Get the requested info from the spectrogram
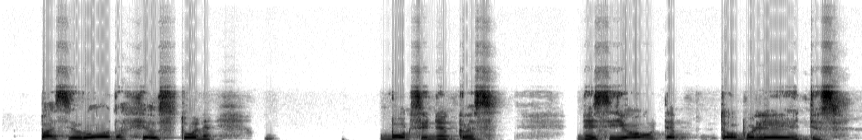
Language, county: Lithuanian, Panevėžys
